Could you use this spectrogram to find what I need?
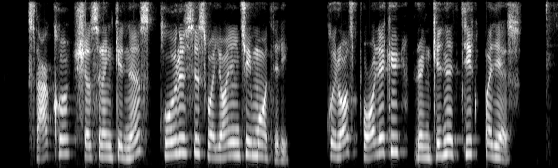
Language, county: Lithuanian, Vilnius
